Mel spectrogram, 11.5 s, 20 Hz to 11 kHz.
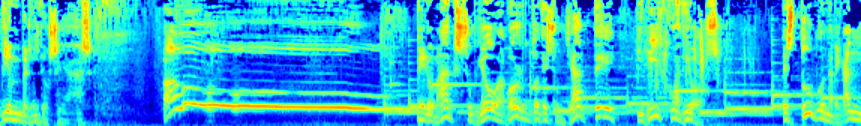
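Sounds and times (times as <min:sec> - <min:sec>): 
speech: 0:00.0 - 0:01.6, 0:02.2 - 0:03.6, 0:05.6 - 0:09.7, 0:10.4 - 0:11.4
person howling like a wolf: 0:02.2 - 0:05.1.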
